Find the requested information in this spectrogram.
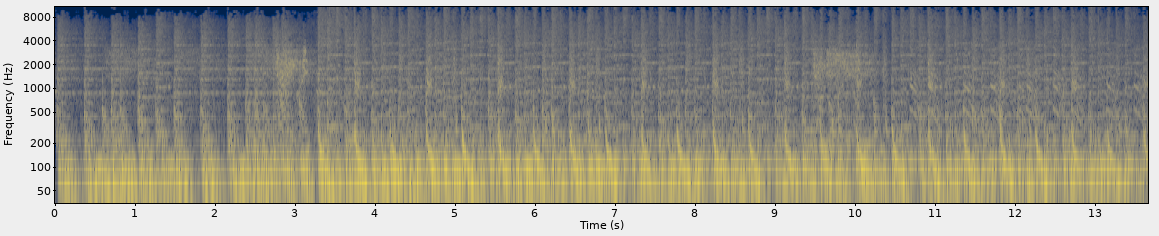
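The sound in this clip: A movie's opening theme song plays at full force from the first moment, dense and loud, with a driving, steady beat and heavy bass that never lets up.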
